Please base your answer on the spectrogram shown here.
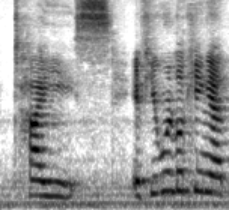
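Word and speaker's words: Thaïs: So if we were looking at this, we might say te or something like that, because S is not usually pronounced at the end of a French word.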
